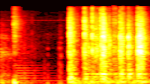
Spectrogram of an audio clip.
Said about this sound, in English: We interrupt this game for a quick reshuffling of the cards.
